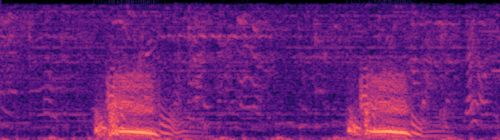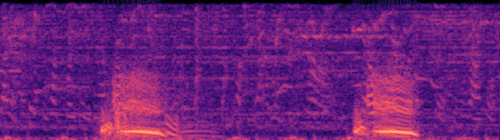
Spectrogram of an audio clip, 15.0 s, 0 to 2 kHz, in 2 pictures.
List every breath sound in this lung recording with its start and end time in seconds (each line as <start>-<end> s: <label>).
1.26-2.41 s: inhalation
2.36-3.94 s: exhalation
5.16-6.17 s: inhalation
6.17-7.90 s: exhalation
8.97-9.96 s: inhalation
9.94-11.44 s: exhalation
12.76-13.83 s: inhalation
